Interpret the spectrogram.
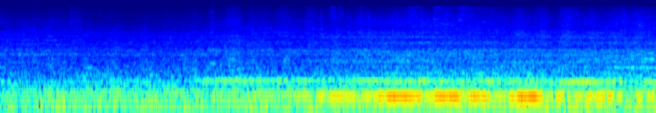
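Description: Double-stacked intermodal freight cars rolling slowly past on a curve: a steady rumble of wheels on rail. About three seconds in, a low steady tone joins the rumble and the sound grows louder.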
